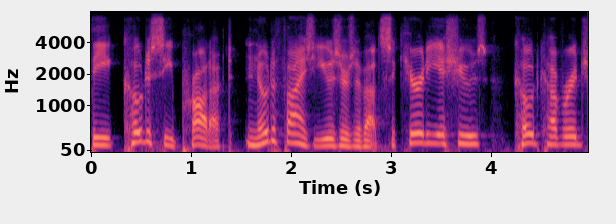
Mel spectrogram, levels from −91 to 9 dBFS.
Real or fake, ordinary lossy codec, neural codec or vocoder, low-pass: real; Opus, 32 kbps; none; 7.2 kHz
